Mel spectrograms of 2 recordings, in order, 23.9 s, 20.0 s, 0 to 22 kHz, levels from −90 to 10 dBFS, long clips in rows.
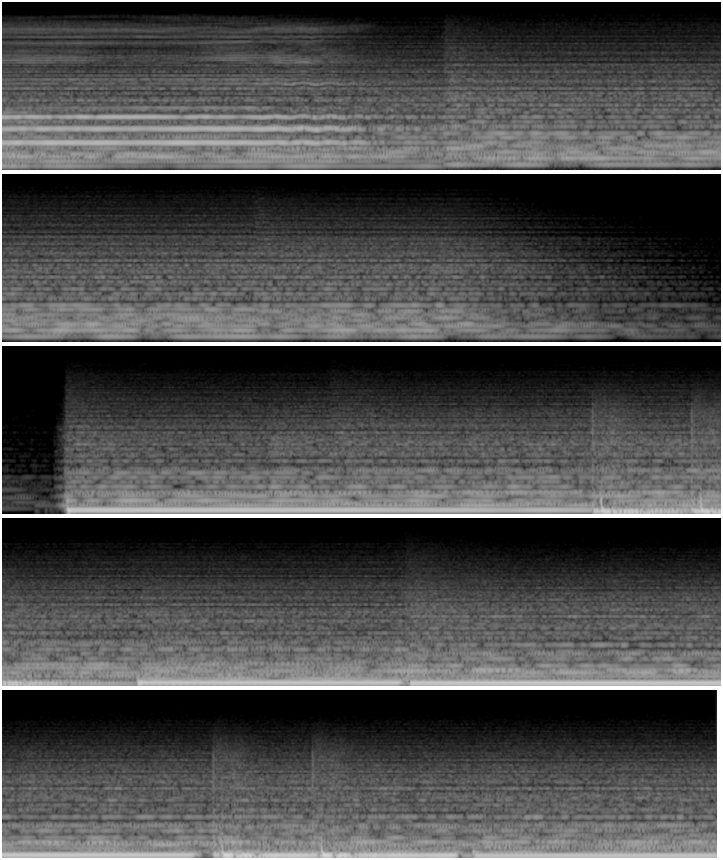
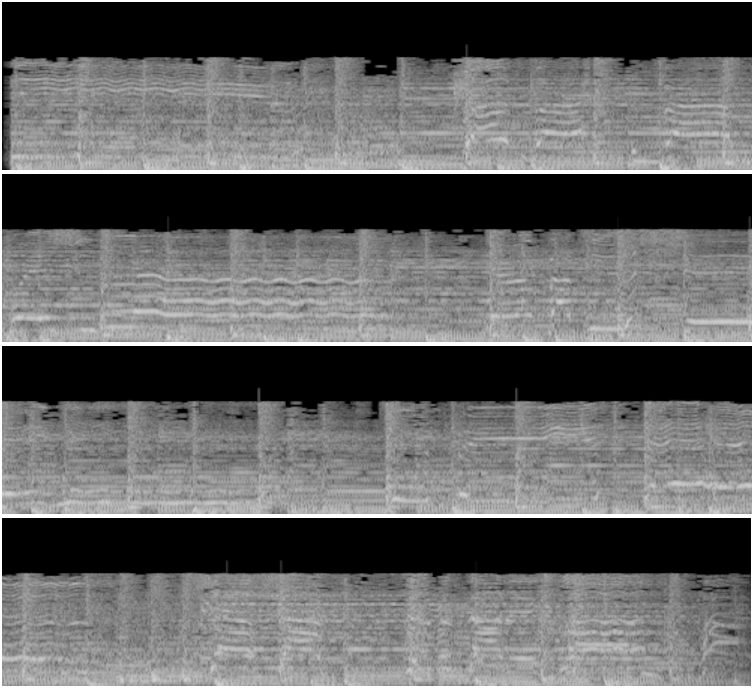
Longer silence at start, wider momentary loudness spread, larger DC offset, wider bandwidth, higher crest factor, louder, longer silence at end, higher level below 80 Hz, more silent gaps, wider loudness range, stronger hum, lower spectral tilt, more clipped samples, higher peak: about the same, 0 s vs 0.05 s; first, 13 LU vs 4 LU; neither; first, 11.5 kHz vs 5.8 kHz; about the same, 14 dB vs 14 dB; second, -20 LUFS vs -14 LUFS; about the same, 0 s vs 0 s; about the same, -22 dBFS vs -22 dBFS; neither; first, 13 LU vs 2 LU; neither; about the same, -8 dB/octave vs -9 dB/octave; neither; second, -4 dBFS vs 0 dBFS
